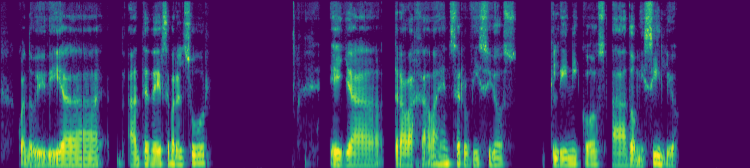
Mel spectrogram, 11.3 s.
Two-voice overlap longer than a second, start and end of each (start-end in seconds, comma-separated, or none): none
